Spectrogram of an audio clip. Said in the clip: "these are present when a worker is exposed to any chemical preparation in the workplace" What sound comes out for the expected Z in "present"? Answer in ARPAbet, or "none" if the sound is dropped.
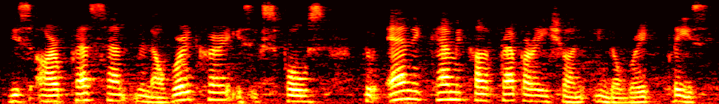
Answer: S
